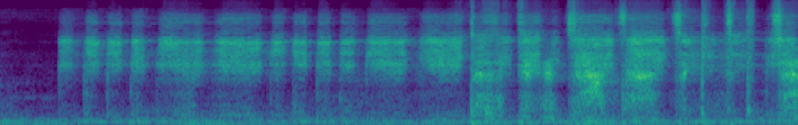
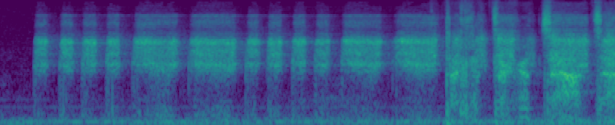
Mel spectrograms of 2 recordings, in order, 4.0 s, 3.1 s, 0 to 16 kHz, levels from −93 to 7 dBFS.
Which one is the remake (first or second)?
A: first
